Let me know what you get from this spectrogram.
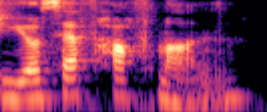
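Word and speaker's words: Josef Hofmann: google joseph hoffman and the polish way he is polish to say that i believe is yosef hofmann and it's spelled j o s e f h o f one f m a n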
